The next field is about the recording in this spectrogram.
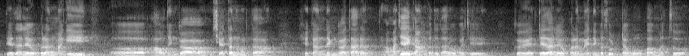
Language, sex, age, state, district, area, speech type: Goan Konkani, male, 18-30, Goa, Pernem, rural, spontaneous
